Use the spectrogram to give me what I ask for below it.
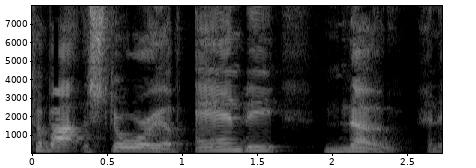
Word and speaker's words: Ngo: And you might remember that we talked about the story of Andy No, and it's spelled Ngo, but it's pronounced No.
